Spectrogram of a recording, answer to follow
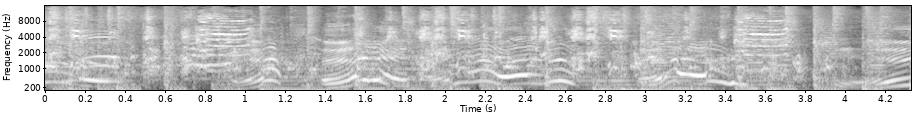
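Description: Cartoon rooster clucking and squawking in a string of calls, over background music.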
